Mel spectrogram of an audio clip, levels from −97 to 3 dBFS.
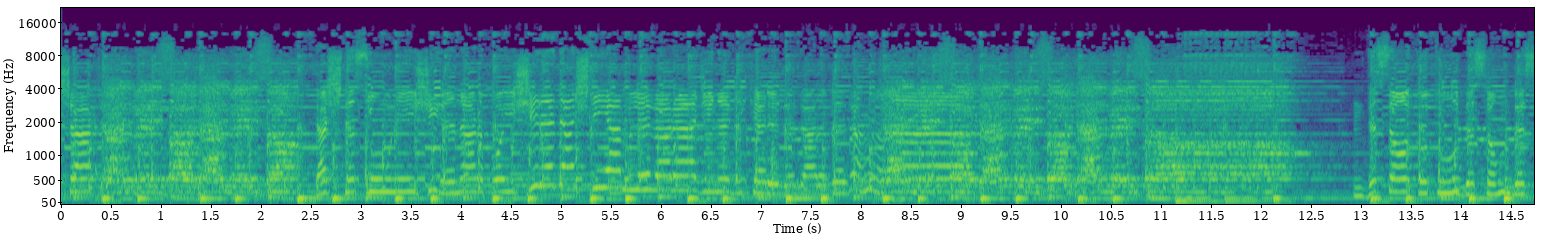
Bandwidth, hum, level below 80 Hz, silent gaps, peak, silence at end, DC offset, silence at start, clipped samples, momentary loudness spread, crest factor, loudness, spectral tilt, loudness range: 14 kHz; none; -34 dBFS; none; -2 dBFS; 0 s; under 0.1%; 0 s; under 0.1%; 3 LU; 12 dB; -15 LUFS; -4 dB/octave; 2 LU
